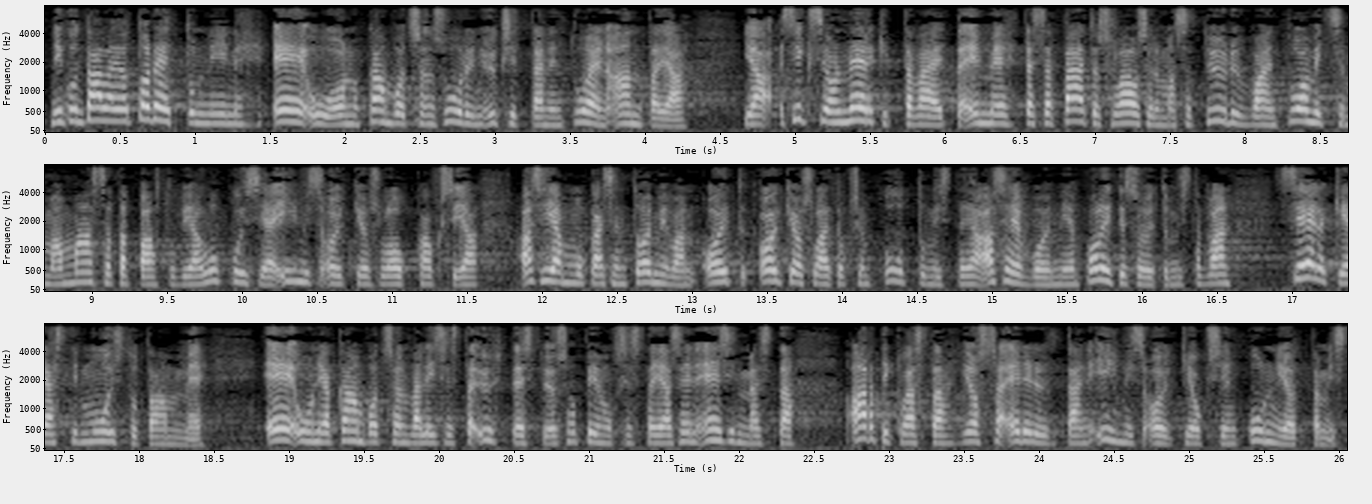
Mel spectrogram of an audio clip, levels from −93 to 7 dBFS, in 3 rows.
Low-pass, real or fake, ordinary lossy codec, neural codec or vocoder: 7.2 kHz; real; none; none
